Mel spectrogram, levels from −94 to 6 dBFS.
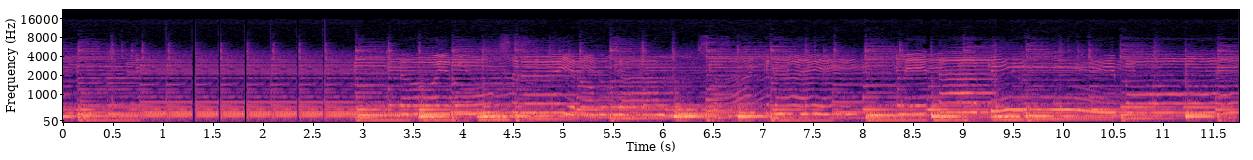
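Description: From 1.04 s to 2.87 s the audio gets caught in a CD stuck on one turn. A scratch keeps throwing the laser back one track, so the same 262 ms section repeats seven times. A brief mute marks each jump. The result is a fast, even stutter.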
